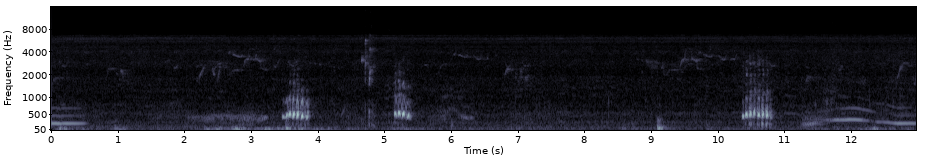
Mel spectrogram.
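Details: At breakfast, a mother cheetah calls her cubs to come and eat meat with soft, gentle, bird-like chirps and purrs in scattered bursts. Between calls there is quiet with a low outdoor rumble and softer murmurs. The cubs come running, though one stays on a mound keeping watch.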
